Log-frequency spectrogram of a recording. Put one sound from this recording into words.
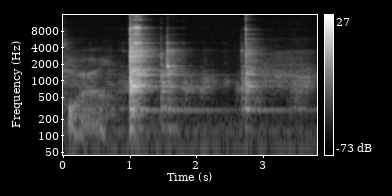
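Metal pieces clink against a metal surface.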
